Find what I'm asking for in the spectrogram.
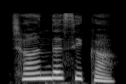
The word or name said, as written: ಛಂದಸಿಗ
